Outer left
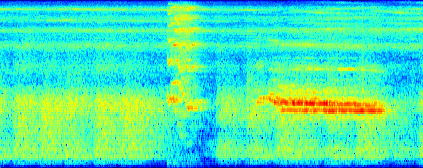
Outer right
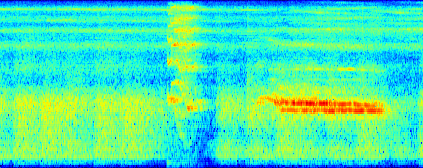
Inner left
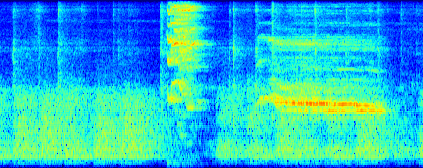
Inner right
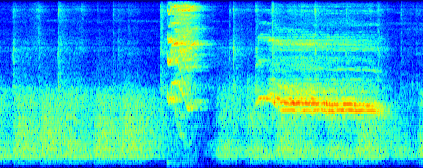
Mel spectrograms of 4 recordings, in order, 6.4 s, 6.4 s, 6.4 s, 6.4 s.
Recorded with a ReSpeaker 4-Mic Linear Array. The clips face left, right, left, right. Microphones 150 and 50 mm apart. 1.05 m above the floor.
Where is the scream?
75° right (ahead or behind), 4 m.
